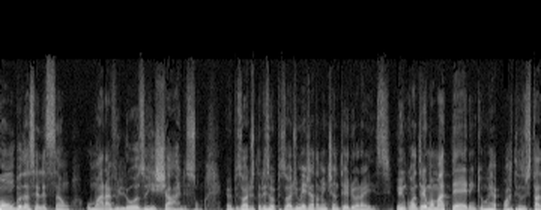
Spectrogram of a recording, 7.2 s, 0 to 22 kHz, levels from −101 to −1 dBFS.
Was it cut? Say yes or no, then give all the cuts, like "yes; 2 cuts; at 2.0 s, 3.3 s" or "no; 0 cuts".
no; 0 cuts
